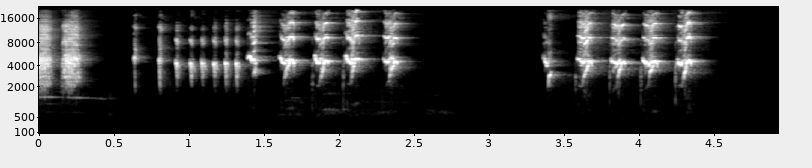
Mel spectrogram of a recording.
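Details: Long-tailed shrike sunbathing in the morning, with a fast stuttering series of high clicking chirps building into louder metallic notes, a pause, then another similar run.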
